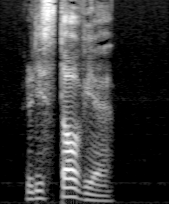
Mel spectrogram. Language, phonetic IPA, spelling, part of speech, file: Polish, [lʲiˈstɔvʲjɛ], listowie, noun, Pl-listowie.ogg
